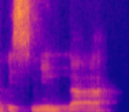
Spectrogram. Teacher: karena sebelumnya berharakat kasrah jadi dibacakan tipis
